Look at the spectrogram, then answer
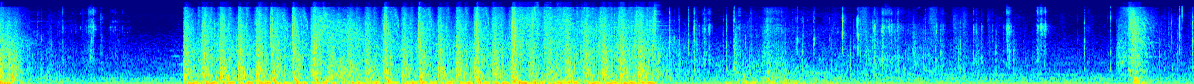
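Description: Rapid bursts of automatic gunfire from a ranked online shooter game, loud and dense for several seconds, then fading to scattered distant shots and a final sharp crack.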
